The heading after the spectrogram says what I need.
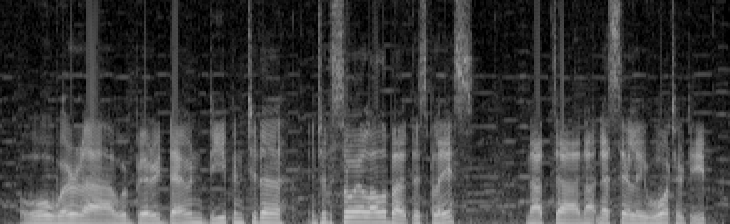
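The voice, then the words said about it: Odd character accent. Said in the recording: “What the flip is that accent?”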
